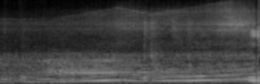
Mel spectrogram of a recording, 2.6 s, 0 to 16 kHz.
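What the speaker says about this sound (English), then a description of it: "with Dan's Autoplas Metro 6R4" A Metro 6R4 rally car drives past on a historic rally stage, its engine note rising and shifting as it approaches and passes, loud and close with revving and no talk.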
